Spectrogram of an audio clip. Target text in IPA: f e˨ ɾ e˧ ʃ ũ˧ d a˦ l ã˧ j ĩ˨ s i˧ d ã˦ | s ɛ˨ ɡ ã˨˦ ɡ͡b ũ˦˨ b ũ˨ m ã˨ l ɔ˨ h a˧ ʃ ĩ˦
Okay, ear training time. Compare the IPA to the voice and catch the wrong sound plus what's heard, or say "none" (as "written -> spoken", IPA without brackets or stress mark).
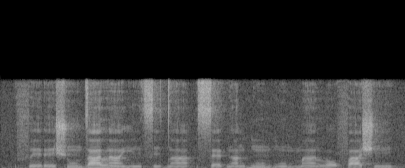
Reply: h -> f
